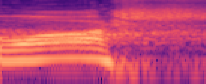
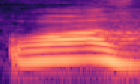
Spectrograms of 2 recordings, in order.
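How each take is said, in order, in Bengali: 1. শব্দটি একটি ঘোষহীন sh ধ্বনি দিয়ে শেষ হয়। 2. শব্দটি একটি ঘোষযুক্ত z ধ্বনি দিয়ে শেষ হয়। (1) "আমি সাতক্ষীরা মানে আমরা বুঝি ওয়াশ" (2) "আমি ওয়াজ বুঝি না"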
